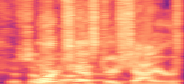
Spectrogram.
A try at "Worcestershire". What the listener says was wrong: You're adding like 4 syllables and 3 consonants, but okay. Worcester. Worcester, Worcester,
